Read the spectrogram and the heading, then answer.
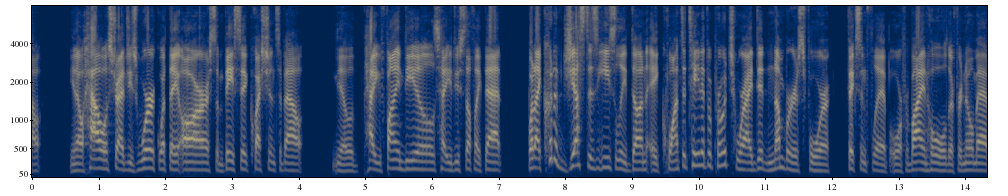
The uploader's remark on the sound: This was a live class recorded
